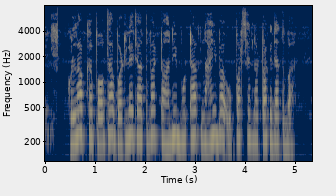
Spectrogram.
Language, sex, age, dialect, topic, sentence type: Bhojpuri, male, <18, Northern, agriculture, question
